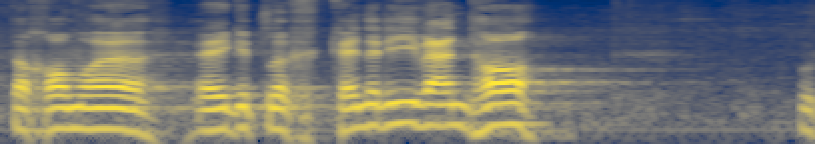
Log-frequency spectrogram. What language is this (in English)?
Swiss German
